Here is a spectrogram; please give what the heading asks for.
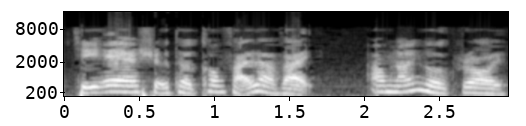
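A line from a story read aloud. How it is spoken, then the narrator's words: Cold reply. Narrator (Vietnamese): Winston lạnh lùng đáp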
